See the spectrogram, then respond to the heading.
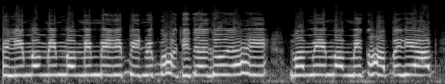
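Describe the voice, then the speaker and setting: A woman voicing a hurried, nagging teenage girl in a doll story. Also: very high-pitched, completely flat delivery, fairly bright tone. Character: hurried teenage girl, bossy with her sister.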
